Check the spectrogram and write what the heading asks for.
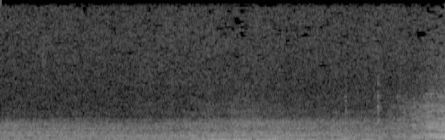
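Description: A quiet, dark passage of a horror film score: low sustained droning notes with a fading gong-like ring, and a new low note entering about a second in.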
